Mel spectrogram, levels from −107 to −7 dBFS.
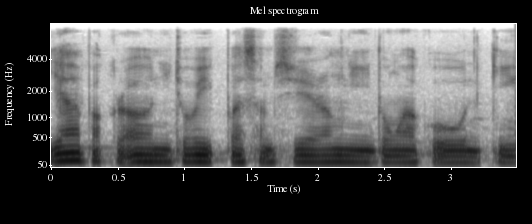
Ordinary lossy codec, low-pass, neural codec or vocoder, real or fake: AAC, 48 kbps; 7.2 kHz; none; real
